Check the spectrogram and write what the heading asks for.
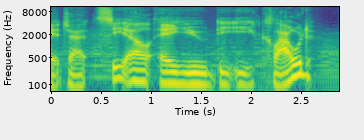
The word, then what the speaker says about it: Claude: it loading come on I got limited time Cloud how do you say it chat c l a u d e cloud Claude did not go through Claude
